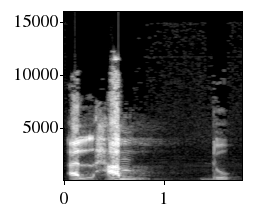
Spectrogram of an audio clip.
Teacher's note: Mesti diizharkan, dizahirkan bunyi sukun pada mim tu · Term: izhar syafawi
